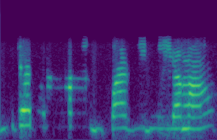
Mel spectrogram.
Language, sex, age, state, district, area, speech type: Assamese, female, 30-45, Assam, Jorhat, urban, conversation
